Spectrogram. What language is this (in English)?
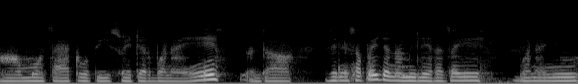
Nepali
